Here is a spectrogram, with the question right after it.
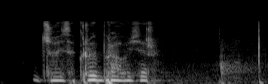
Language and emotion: Russian, neutral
